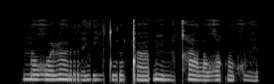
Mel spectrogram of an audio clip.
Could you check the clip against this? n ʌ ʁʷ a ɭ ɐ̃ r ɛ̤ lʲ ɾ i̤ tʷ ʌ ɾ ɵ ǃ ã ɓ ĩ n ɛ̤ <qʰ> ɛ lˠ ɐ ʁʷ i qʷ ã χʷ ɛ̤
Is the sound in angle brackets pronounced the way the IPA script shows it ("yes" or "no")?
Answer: yes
